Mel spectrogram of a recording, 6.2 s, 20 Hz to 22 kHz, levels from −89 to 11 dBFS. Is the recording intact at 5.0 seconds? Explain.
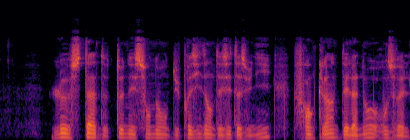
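No. At 5.0 seconds a train of clicks is ticking over the speech, running from 4.12 to 6.06 s at a regular 6.7 clicks per second, around fifteen sharp pops peaking about 5 dB above the signal, likely from interference or a faulty connection injecting repeated pulses.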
